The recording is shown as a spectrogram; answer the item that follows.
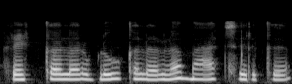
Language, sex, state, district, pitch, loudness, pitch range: Tamil, female, Tamil Nadu, Nilgiris, 235 Hz, -15 LUFS, 230-245 Hz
